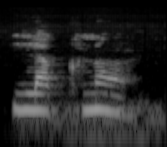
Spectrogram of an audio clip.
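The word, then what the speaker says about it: Lucknow: जाता है इसको अब यहां पर देखिए एल यू लक यहां पर यू साइलेंट है सी के को का पड़ा और एन ओ ओ डब्लू को ओ पड़े यानी कि लखनऊ उत्तर प्रदेश इज द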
